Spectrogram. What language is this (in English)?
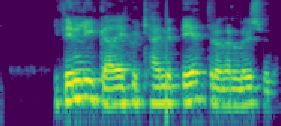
Icelandic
